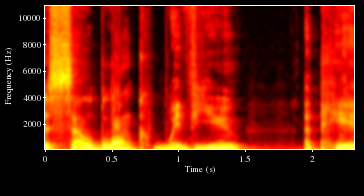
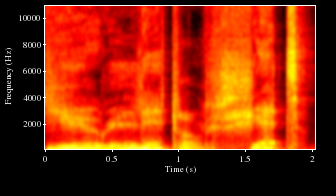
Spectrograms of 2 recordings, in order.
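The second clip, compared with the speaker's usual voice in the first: snarled insult; much slower than usual. Acted. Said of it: "she just, like, goes".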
